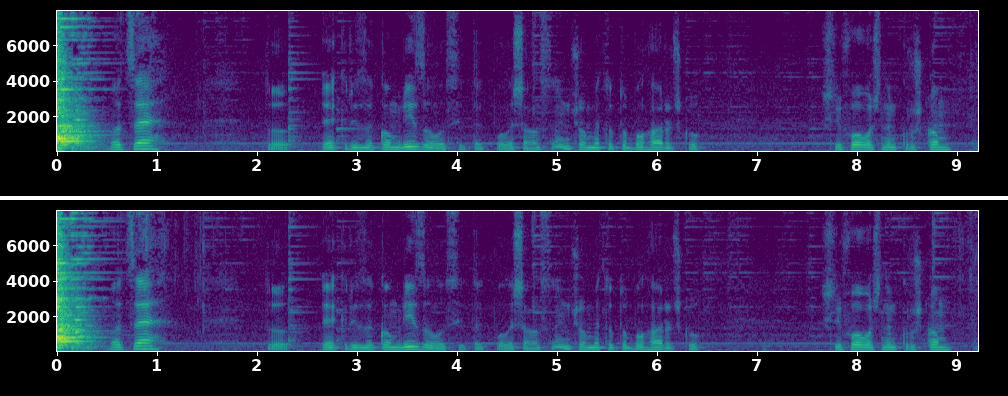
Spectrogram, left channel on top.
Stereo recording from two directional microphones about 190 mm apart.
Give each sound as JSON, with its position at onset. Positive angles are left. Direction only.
{"t": 0.5, "sound": "speech", "side_deg": 5}
{"t": 7.7, "sound": "speech", "side_deg": 0}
